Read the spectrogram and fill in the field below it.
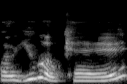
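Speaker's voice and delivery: talking like a puppy. Speaker shows what the puppy in a picture might say: puppy voice. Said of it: "Let me hear your best puppy voice".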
